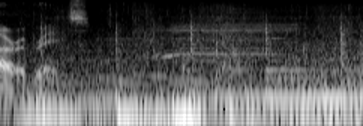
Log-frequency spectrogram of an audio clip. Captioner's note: sheep baa'ing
